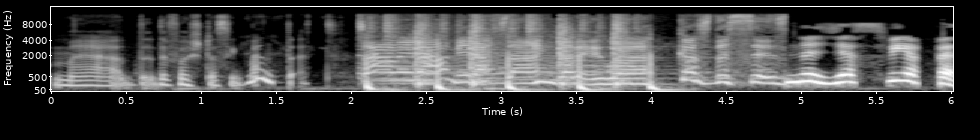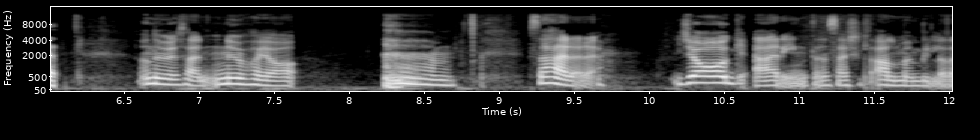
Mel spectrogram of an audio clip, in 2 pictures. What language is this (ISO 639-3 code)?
swe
